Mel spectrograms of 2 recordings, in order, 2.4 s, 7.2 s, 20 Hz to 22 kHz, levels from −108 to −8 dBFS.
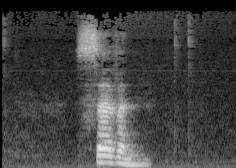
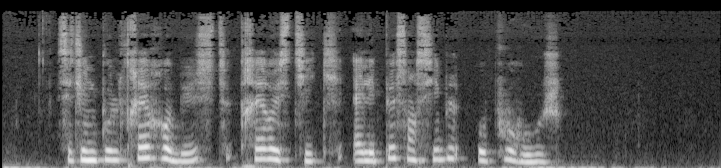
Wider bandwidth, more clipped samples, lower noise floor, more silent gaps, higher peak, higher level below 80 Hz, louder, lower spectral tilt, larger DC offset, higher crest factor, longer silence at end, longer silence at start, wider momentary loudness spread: about the same, 16.5 kHz vs 16.5 kHz; neither; first, -63 dBFS vs -59 dBFS; neither; about the same, -8 dBFS vs -10 dBFS; second, -62 dBFS vs -48 dBFS; about the same, -24 LUFS vs -25 LUFS; about the same, -4 dB/octave vs -4 dB/octave; neither; first, 22 dB vs 16 dB; second, 0.45 s vs 0.7 s; first, 0.8 s vs 0.05 s; first, 22 LU vs 9 LU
